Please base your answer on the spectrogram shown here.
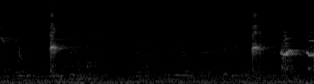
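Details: A cockatiel, always active in the morning, gives a few short, sharp chirps with quiet pauses between them while playing.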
